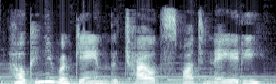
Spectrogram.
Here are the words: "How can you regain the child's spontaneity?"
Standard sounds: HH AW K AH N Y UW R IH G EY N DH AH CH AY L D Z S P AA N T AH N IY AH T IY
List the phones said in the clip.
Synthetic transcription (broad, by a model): HH AW K AH N Y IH R IH G EY N DH AH CH AY L D Z S P AA N T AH N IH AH T IY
